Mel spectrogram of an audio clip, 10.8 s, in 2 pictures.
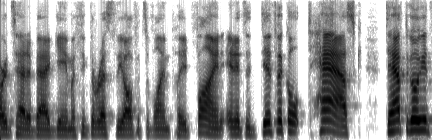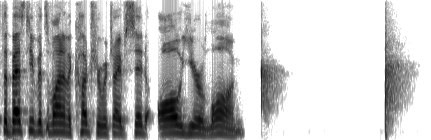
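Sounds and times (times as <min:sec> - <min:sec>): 
speech: 0:00.0 - 0:08.5
clapping: 0:10.2 - 0:10.6.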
